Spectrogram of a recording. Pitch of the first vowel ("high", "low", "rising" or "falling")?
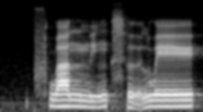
high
